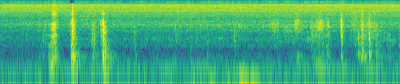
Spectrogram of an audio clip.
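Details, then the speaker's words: Freightliner big rig, engine off: faint continuous hiss of compressed air leaking from the air horn, under a few handling knocks. "We just got back to the house and Stephen discovered that he's got air leaking from the air horn."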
